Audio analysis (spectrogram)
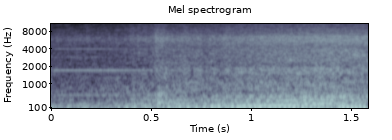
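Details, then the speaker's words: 2007 BMW E90 with rough, coarse throttle revved from idle; uneven, lumpy note as it climbs. Scan shows random misfire, cylinders 4 and 1 misfiring, O2 sensor slow response bank 1 sensor 2 pending. "It says here, random misfiring detected. Cylinder 4 detected. Cylinder 1 misfiring detected."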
